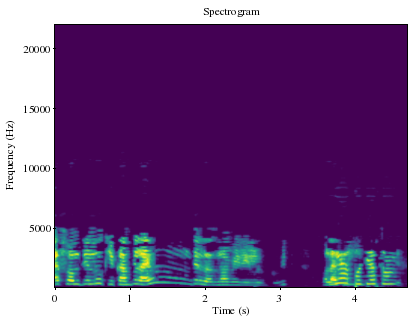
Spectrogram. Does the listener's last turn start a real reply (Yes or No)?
Yes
